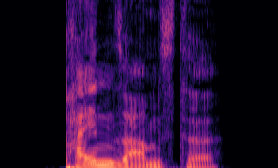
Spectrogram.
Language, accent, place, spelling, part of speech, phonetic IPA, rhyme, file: German, Germany, Berlin, peinsamste, adjective, [ˈpaɪ̯nzaːmstə], -aɪ̯nzaːmstə, De-peinsamste.ogg
- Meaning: inflection of peinsam: 1. strong/mixed nominative/accusative feminine singular superlative degree 2. strong nominative/accusative plural superlative degree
